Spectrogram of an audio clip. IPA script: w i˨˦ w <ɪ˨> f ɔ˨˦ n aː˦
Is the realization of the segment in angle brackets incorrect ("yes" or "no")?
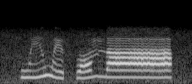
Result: no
